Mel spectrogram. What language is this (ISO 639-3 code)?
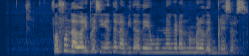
spa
